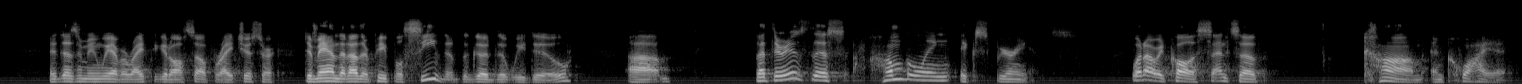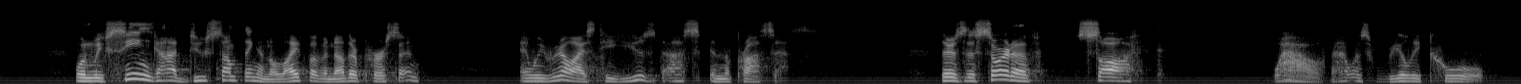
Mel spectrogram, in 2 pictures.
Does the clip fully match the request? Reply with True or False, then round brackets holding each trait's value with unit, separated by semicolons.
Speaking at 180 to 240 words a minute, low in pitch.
False (140 wpm; 125 Hz)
